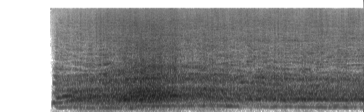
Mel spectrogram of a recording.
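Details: Elephant giving one long, rough, blaring trumpet-like roar. It starts suddenly after a moment of silence and holds at a steady pitch for about three seconds.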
